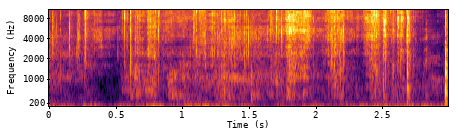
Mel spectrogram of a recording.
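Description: Plastic packaging on a Papercraft Essentials craft magazine crinkles and tears close up as it is cut open with scissors, a steady stream of crisp rustling and snipping.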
